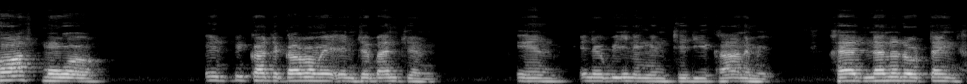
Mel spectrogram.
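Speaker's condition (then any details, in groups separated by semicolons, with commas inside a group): Cerebral palsy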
